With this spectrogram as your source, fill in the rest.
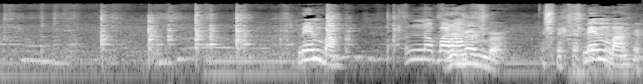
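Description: A metal spoon scrapes food out of a metal pan.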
